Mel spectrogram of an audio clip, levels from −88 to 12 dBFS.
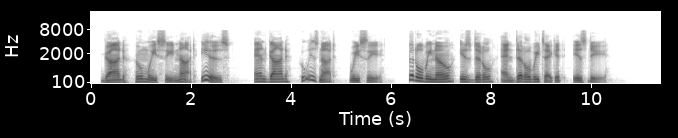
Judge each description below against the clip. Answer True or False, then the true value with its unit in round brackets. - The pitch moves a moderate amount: False (6.3 semitones)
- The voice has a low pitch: True (125 Hz)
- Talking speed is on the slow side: True (130 wpm)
